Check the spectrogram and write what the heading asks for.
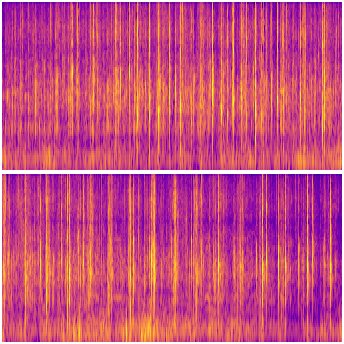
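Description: A group of people clapping, a quick, irregular run of many hand claps lasting about ten seconds.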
